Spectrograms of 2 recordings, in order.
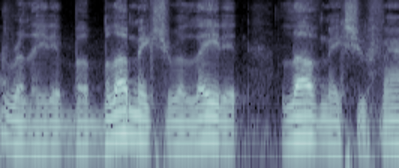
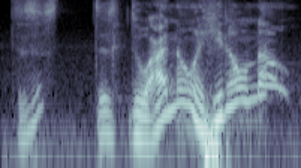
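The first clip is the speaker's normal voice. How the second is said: much higher, louder puzzled question to himself; baffled; 5 dB louder than usual. Retold or imitated. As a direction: sound totally confused by the message. Puzzled reading a text message.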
